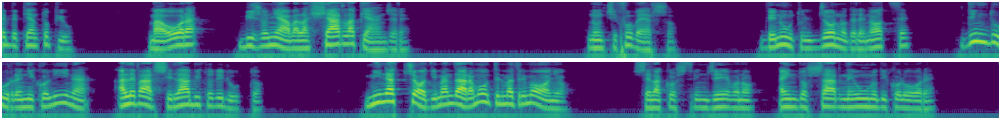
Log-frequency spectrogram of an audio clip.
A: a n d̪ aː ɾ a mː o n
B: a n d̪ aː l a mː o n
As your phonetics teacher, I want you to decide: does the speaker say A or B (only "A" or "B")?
A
